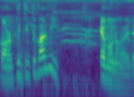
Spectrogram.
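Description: A man talking, and in a short pause about a second in, a faint wavering animal call of under a second.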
